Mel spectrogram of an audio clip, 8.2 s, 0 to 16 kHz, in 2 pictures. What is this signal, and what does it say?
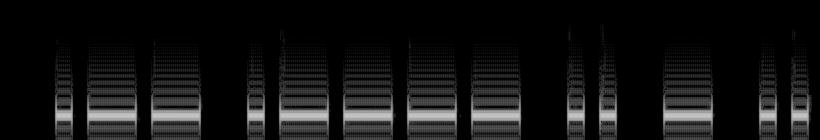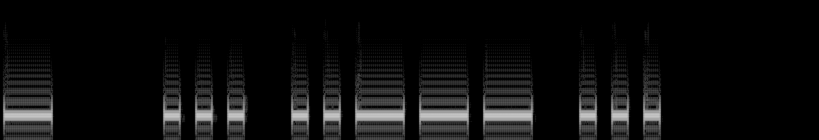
Morse code, heard as a keyed tone, about 16 wpm, 650 Hz. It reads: W1ITU S2S
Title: SOTA QSO Practice 15wpm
